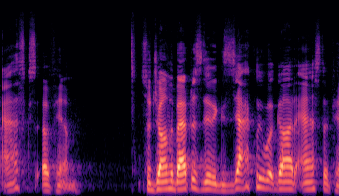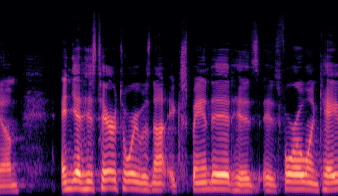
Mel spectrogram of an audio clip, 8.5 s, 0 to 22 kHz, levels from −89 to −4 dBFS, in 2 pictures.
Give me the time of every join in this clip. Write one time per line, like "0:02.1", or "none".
none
